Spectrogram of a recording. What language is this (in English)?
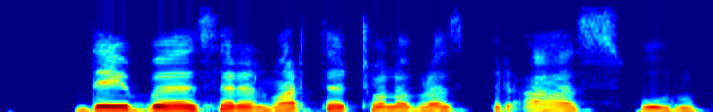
Pashto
